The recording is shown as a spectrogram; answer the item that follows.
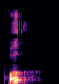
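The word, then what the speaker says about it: brød: Broad, is that how you say it? – Pol. – With B-R-O with the line through it? – D? Yes, you say pol. – Bro. Bro. – Bro. You don't say the D.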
